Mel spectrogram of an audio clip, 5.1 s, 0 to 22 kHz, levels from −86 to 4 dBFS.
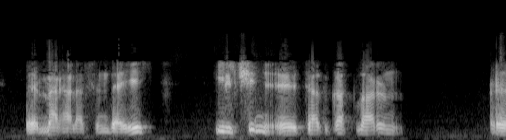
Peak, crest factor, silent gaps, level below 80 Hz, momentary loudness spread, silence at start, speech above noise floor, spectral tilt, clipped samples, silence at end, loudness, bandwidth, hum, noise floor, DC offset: -6 dBFS; 16 dB; none; -64 dBFS; 11 LU; 0.25 s; 45 dB; -6.5 dB/octave; under 0.1%; 0 s; -20 LUFS; 5.6 kHz; none; -65 dBFS; under 0.1%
